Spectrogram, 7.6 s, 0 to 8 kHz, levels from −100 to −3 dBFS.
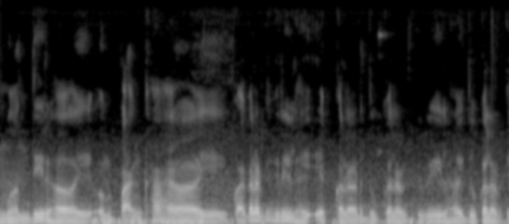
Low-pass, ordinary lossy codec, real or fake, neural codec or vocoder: none; none; real; none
